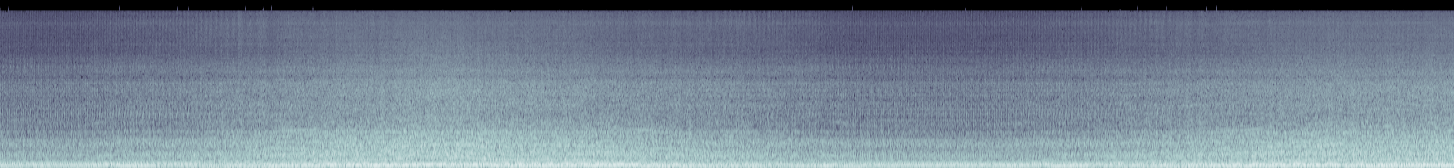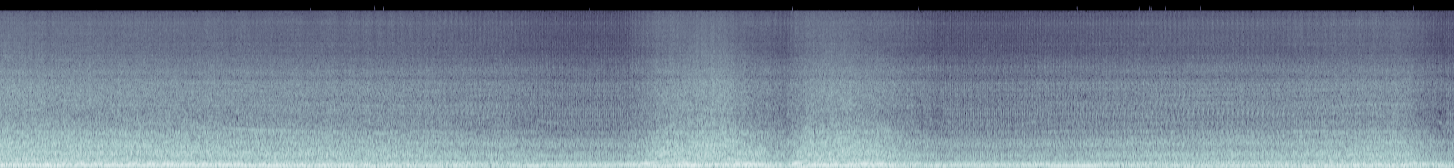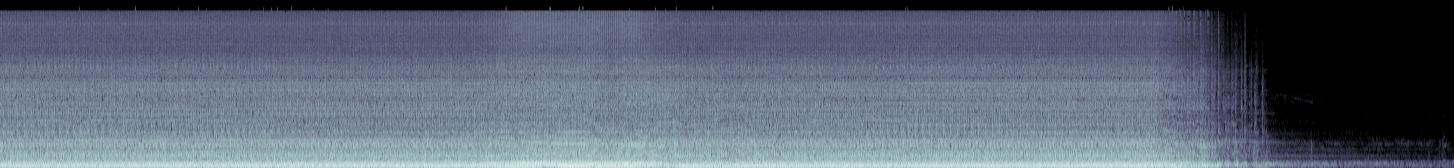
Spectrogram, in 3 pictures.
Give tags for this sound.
down car automobile diesel gear heavy off vehicle turn auto shut machine ramps machinery rpm engine truck neutral mobile tractor

